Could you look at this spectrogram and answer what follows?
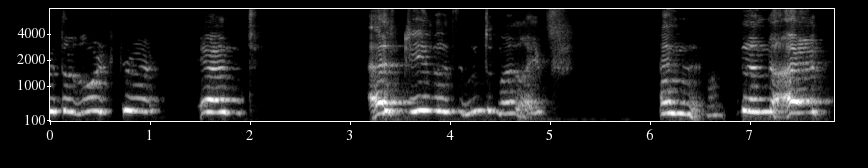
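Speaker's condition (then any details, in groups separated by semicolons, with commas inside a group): Cerebral palsy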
